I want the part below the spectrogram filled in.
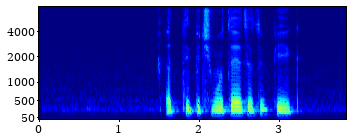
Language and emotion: Russian, neutral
